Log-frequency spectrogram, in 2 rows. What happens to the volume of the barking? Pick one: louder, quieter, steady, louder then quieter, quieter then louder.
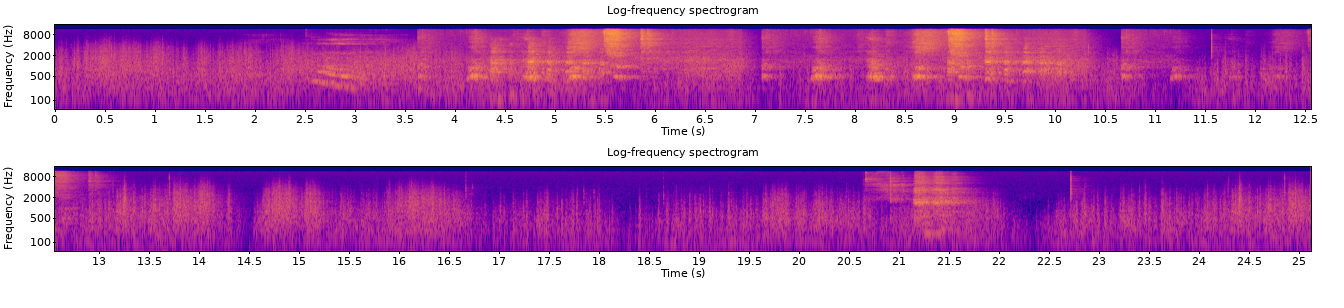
quieter.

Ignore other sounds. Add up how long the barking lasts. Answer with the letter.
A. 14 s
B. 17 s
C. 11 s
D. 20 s
C.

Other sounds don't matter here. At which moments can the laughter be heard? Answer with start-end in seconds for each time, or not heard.
4.3-5.5, 8.9-10.2, 20.6-21.6.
